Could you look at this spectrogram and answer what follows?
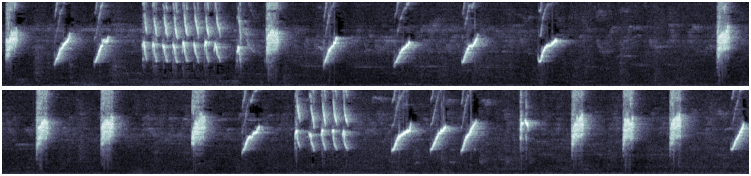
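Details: Olive-backed sunbird, recorded by phone, singing a long song stuffed with imitations and rapid rolls to coax untrained sunbirds; steady series of rising whistled notes broken by two fast buzzing trills.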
